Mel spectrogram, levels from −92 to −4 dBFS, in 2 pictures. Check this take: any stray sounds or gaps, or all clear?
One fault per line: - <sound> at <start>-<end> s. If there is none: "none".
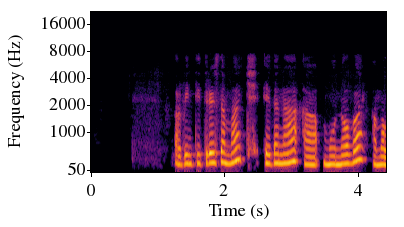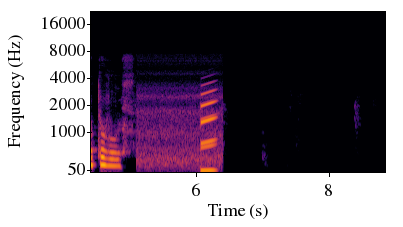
- chirp at 6.1-6.3 s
